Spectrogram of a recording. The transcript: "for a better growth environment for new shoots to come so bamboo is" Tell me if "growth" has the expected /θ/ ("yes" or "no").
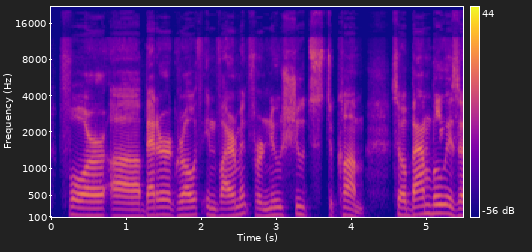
yes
